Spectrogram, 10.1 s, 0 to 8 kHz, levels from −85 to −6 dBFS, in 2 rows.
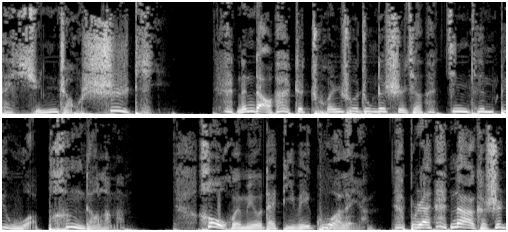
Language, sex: Chinese, male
